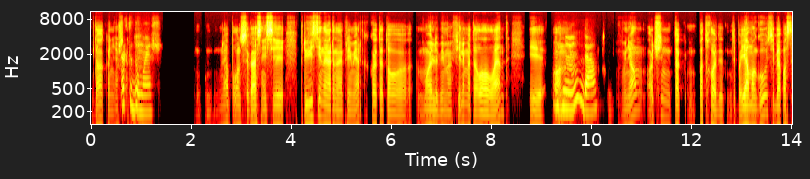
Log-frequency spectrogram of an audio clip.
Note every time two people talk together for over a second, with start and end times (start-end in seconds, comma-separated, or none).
none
